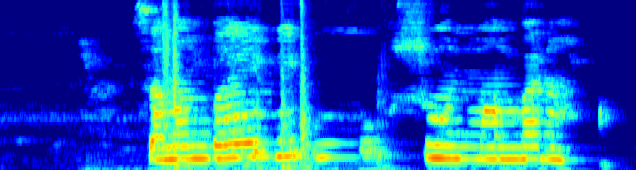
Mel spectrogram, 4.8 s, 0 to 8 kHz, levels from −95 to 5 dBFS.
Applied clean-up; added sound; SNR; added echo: classical method WPE with log-MMSE.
